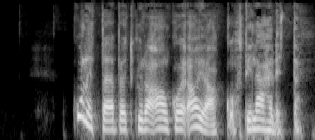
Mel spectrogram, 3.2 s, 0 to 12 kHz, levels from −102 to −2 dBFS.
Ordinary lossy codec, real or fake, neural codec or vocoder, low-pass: Opus, 24 kbps; real; none; 10.8 kHz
